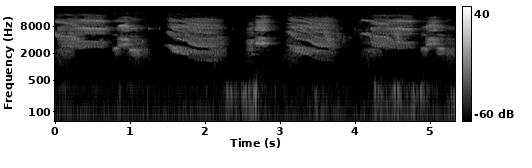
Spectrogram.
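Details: Young myna begging as a parent brings a large blue caterpillar into its mouth; loud, harsh, hissing screeches in long drawn bursts with short gaps, faint low rustling beneath.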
